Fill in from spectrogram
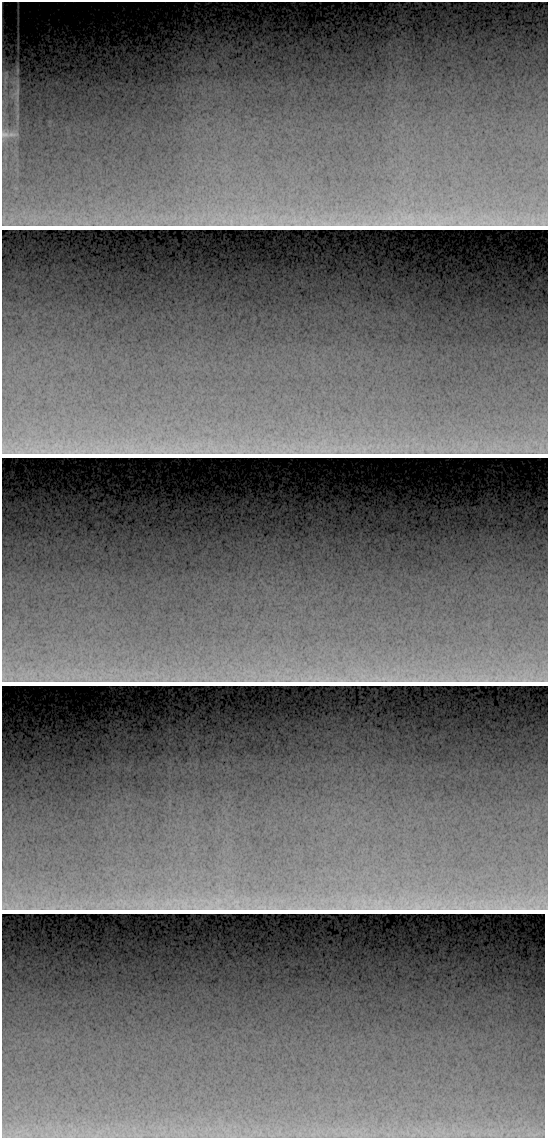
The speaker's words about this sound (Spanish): Lo que más me gusta es el sonido del mar en la noche porque ahí es cuando se escucha más fuerte y relaja.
